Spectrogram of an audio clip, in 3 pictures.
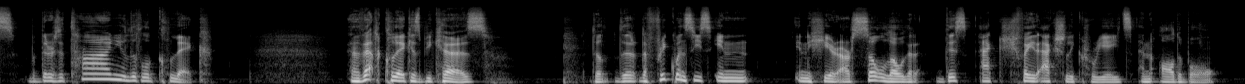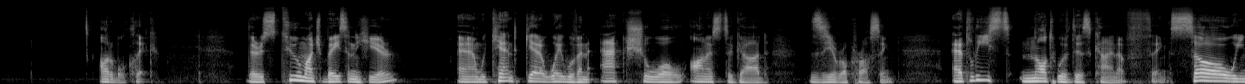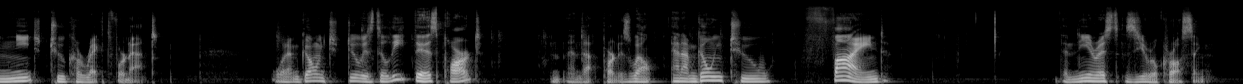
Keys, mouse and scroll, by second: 2.6-3.9 ctrl+scroll up 2, 4.7-5.7 scroll up 5, 5.7-6.4 ctrl+scroll down 1, 6.9-7.6 scroll down 1, 8.0-9.5 scroll up 1, 14.4-14.8 scroll down 1, 16.2 ctrl+scroll down 2, 16.8 ctrl+scroll up 2, 17.4 click, 23.8-25.5 ctrl+scroll down 1, 25.5 click, 28.7 Delete, 29.7-30.3 scroll down 1, 30.3-32.8 drag, 30.9 Delete, 32.3-33.6 ctrl+scroll up 1, 33.6-34.0 ctrl+scroll down 1, 34.0 ctrl+scroll up 1, 34.8 ctrl+scroll down 1, 35.3 scroll up 1, 36.4 scroll down 1, 36.8 ctrl+scroll up 1.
